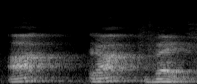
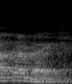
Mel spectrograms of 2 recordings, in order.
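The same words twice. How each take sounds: First: "Através" slow and lower, in separate syllables. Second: Said in the usual way. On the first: Shown as a demonstration. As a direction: pause between the syllables of "Através". ("Através" devagar, sílaba por sílaba) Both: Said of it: "Faça a separação silábica".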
